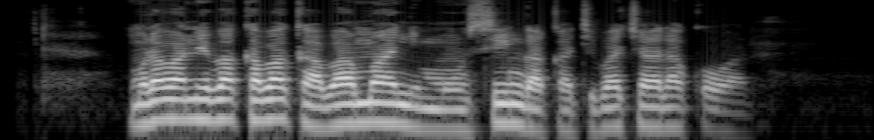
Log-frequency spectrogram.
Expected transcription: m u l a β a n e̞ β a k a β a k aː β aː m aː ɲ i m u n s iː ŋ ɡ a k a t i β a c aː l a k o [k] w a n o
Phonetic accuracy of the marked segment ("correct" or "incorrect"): incorrect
